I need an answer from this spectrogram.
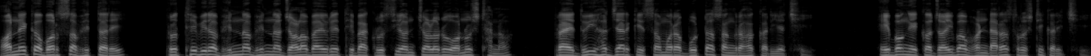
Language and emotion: Odia, neutral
